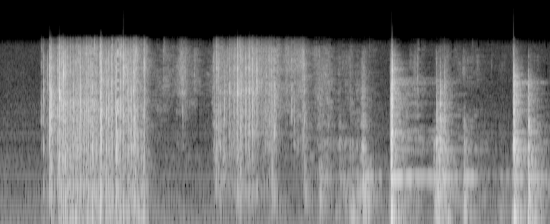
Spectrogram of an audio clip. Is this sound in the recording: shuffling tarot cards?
yes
